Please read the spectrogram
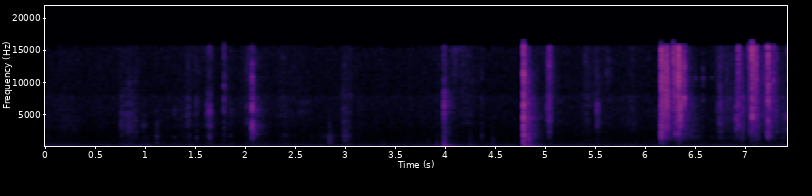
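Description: Faint clicks and taps of a highlighter's packaging being opened and handled, with sharper clicks about four and five seconds in and a quick cluster of clicks near six seconds, over a low steady hum.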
